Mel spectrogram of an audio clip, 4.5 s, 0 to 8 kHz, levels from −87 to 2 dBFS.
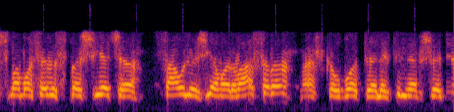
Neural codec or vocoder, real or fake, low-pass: none; real; 7.2 kHz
